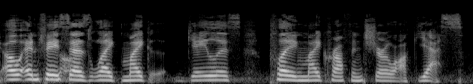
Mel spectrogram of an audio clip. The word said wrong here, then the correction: Gatiss: Oh, Mark Gatiss, yeah. – Yeah. Oh, is that how I say it? I can't pronounce things. – It's a T.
